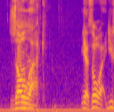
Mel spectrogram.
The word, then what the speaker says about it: Zolak: Scott, how do you pronounce his Zolak. last name? Zolak.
